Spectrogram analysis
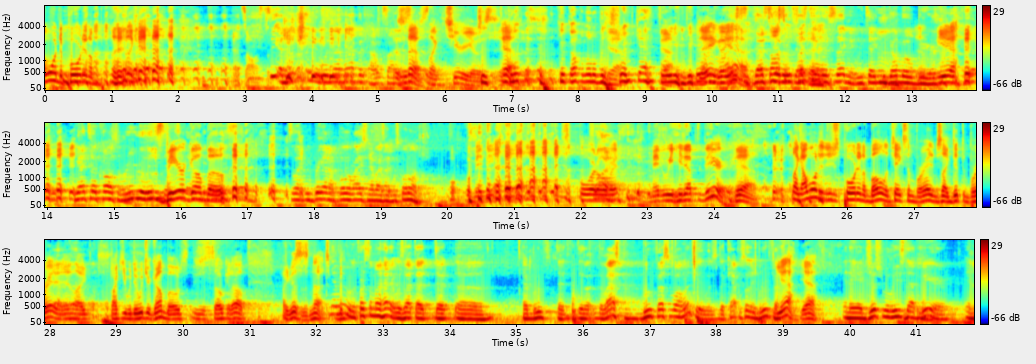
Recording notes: It's a Micro-Episode from Rally Cap Brewing in Baton Rouge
